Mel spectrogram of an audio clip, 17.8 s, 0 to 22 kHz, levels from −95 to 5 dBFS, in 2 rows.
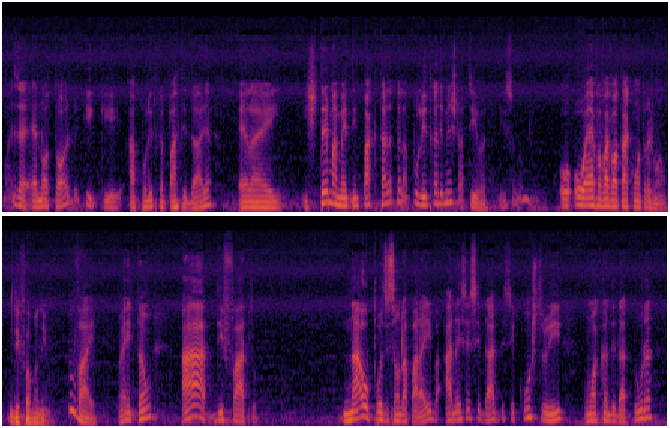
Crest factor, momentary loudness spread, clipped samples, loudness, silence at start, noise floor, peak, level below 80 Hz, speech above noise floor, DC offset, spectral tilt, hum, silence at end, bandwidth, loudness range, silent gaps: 20 dB; 12 LU; under 0.1%; -39 LUFS; 0 s; -62 dBFS; -20 dBFS; -58 dBFS; 24 dB; under 0.1%; -5.5 dB/octave; none; 0.05 s; 16.5 kHz; 3 LU; none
